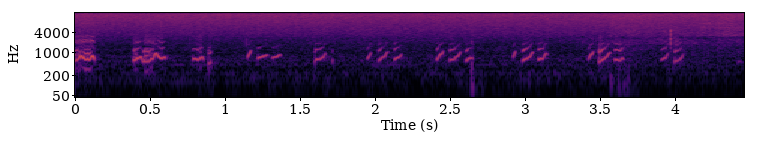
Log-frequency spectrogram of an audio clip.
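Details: Guinea pig enjoying a massage, giving rapid trains of short paired chirps, around two or three per second, mid-pitched and slightly rising, with a couple of louder squeaks at the start and a soft thump.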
